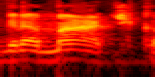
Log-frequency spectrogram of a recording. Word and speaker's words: gramática: A sílaba tônica não é a primeira, é a segunda sílaba. Mas pegue lá da referência correta, que é o final da palavra, né? É a antepenúltima sílaba.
